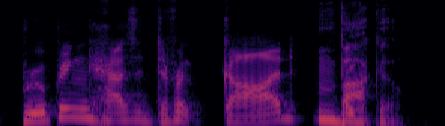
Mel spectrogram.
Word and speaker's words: M'Baku: I think M'Baku's grouping has a different god. M'Baku, but close enough. M'Baku. Did I not say it right? The first time, no. Oh, okay.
